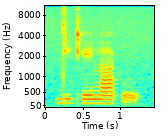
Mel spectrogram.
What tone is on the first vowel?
high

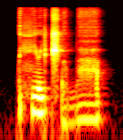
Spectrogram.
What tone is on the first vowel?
high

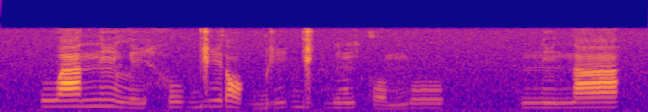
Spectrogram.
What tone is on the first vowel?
high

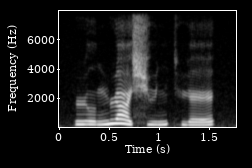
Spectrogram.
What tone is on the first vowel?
rising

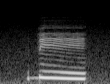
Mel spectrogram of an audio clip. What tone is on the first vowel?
falling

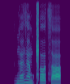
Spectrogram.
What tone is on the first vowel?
rising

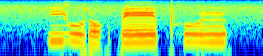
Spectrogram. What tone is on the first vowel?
falling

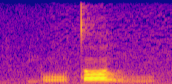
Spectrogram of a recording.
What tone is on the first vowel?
low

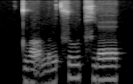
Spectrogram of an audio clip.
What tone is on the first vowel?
low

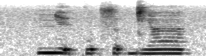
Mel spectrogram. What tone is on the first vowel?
falling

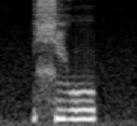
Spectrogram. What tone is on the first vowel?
high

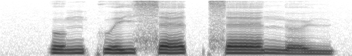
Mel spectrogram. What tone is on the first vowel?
low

